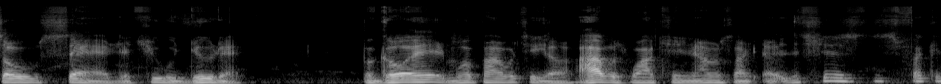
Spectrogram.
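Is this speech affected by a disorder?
Yes: slurred speech.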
